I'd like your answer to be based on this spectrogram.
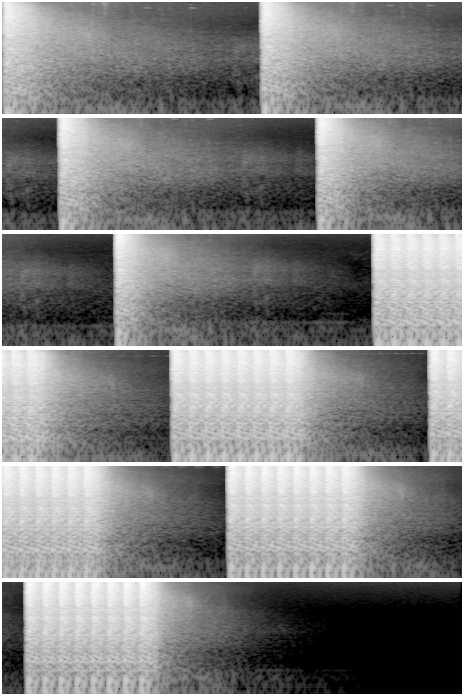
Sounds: Gunshot, Explosion

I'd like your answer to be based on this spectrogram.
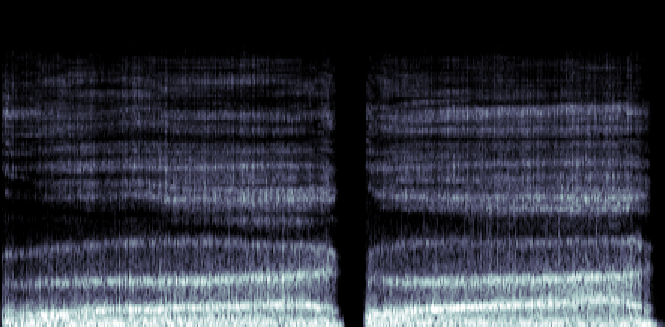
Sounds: Animal

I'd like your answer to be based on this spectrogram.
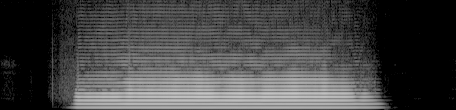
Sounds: Trumpet, Musical instrument, Brass instrument, Music

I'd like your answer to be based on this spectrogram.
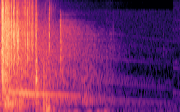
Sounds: gunfire, Explosion

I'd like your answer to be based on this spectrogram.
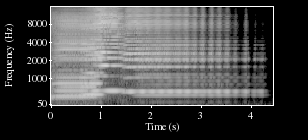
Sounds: Harmonica, Music, Musical instrument

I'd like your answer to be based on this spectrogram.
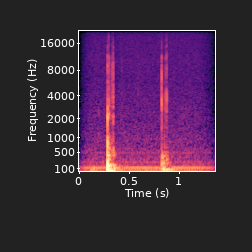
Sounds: Water, Drip, Rain, Raindrop, Liquid

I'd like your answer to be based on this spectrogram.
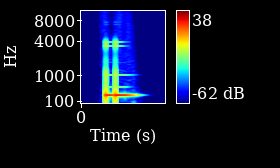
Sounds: Alarm, Telephone, Ringtone

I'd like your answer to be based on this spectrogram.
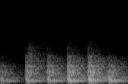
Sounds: Knock, Door, home sounds

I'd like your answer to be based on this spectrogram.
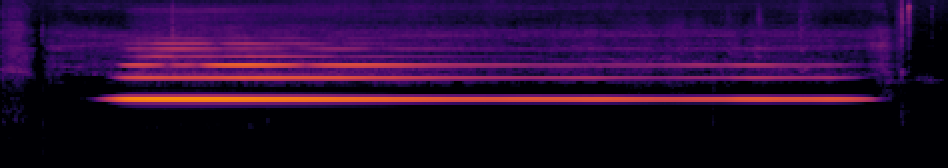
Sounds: Musical instrument, woodwind instrument, Music

